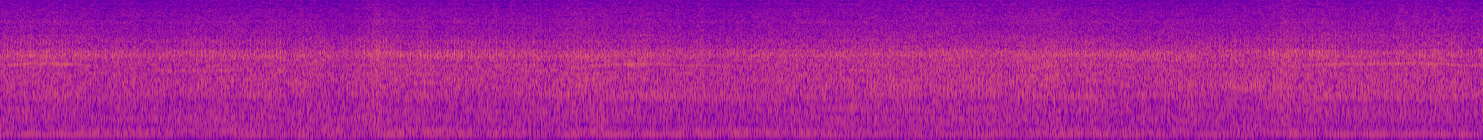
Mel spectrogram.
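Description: Car engine running steadily under load, driving a bare front brake disc against the clamped brake until the disc glows red-hot. Its pitch wavers, dipping briefly about three seconds in and again near the end.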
